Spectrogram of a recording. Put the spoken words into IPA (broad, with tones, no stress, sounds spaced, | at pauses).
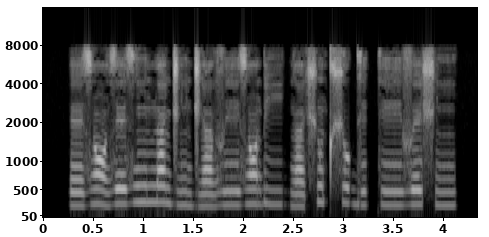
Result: ɛ˨ z ɔ̃˦˨ z ɛ˦ z ĩ˦ n ã˦ d͡ʒ ĩ˨ d͡ʒ ã˨ v eː˧ z ɔ̃˦ ɗ iː˧ ɡ ã˨ ʃ ũ˦ t ʃ o˦ ɡ e˧ k eː˧ v ɛ˦ ʃ ĩ˧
